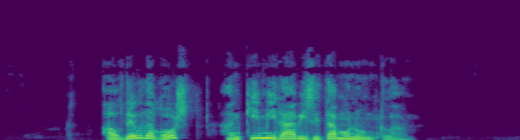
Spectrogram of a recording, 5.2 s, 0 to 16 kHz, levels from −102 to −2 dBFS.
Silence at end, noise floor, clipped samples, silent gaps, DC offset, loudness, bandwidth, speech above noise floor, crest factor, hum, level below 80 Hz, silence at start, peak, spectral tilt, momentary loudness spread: 1.15 s; under -90 dBFS; under 0.1%; none; under 0.1%; -23 LUFS; 9 kHz; over 68 dB; 18 dB; none; -76 dBFS; 1.05 s; -8 dBFS; -5.5 dB/octave; 18 LU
